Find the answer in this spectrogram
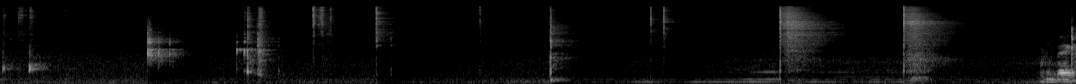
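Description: Handling of a vacuum filter unit and its clip-on lid: a scattered series of sharp plastic and metal clicks and knocks as the lid and its clips are worked and the unit is refitted. Near the end come two longer swishing sounds.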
